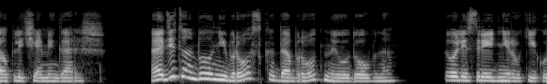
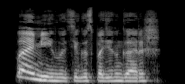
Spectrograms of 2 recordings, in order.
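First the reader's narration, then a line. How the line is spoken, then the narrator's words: Laughing. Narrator (Russian): рассмеялась я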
